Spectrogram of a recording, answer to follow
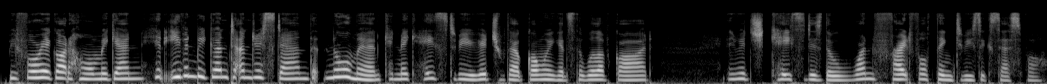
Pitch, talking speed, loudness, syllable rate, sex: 245 Hz, 225 wpm, -18 LUFS, 5.5 syllables/s, female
